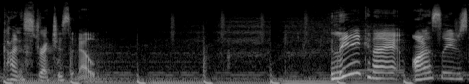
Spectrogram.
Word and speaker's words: LiLi: I just use Lily, which is just like L-E-E, like Lily.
